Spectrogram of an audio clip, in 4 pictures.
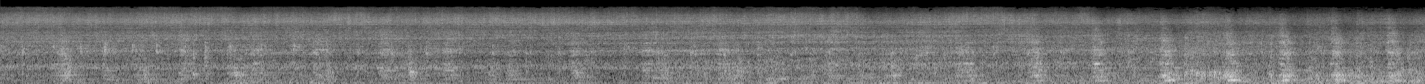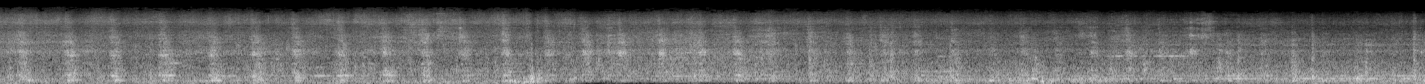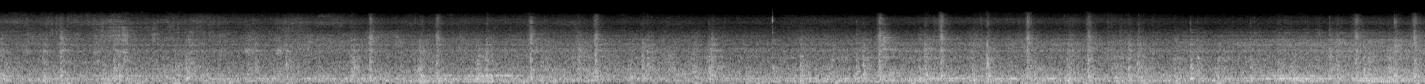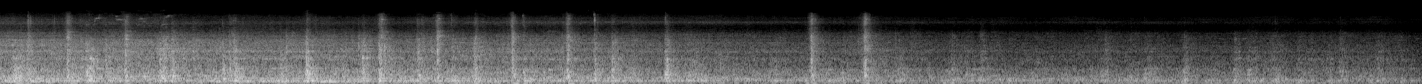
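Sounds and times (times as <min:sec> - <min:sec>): train coaches rumbling past: 0:00.0 - 0:56.9
wheels clicking over rail joints: 0:00.2 - 0:35.8.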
